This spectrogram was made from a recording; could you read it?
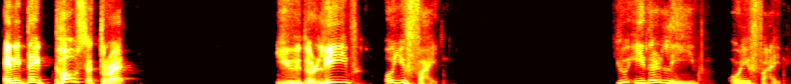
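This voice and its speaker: A man's voice: high-pitched, sing-song, slow, long pauses, no room sound, clean studio sound. Casual Spanish-speaking man streaming boxing talk. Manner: loose, conversational, with frequent restarts and filler sounds. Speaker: boxing channel host. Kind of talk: live-stream commentary, reading super chats.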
